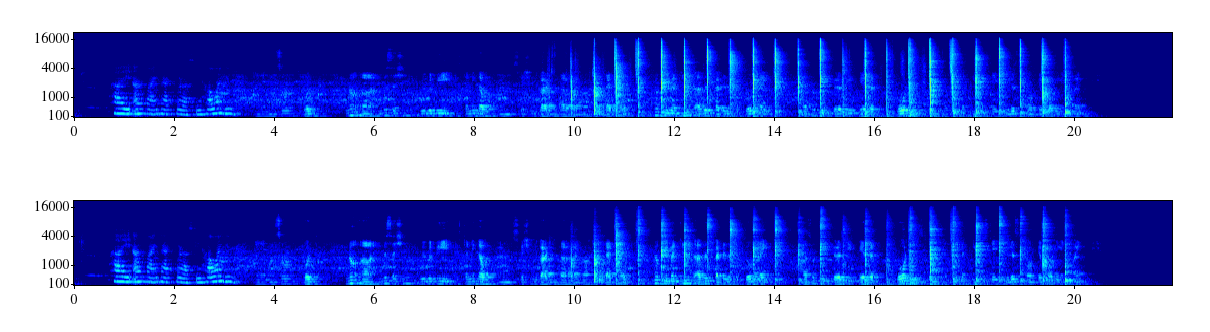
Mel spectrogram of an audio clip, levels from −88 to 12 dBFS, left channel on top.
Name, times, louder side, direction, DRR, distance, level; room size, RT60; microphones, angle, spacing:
voice 1, 0.2-3.5, right 1 dB, 15° right, 4 dB, 0.3 m, -57 dB
sound 1, 2.8-19.3, left 1 dB, 15° left, 2.6 m, -67 dB
voice 2, 3.6-4.9 5.1-13.9 14.6-16.1 16.4-20.6, right 2 dB, 45° right, 5 dB, 0.9 m, -57 dB
sound 2, 9.3-20.0, left 9 dB, 70° left, 0.5 m, -44 dB
8.0 x 4.5 x 3.6 m, 0.82 s
head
